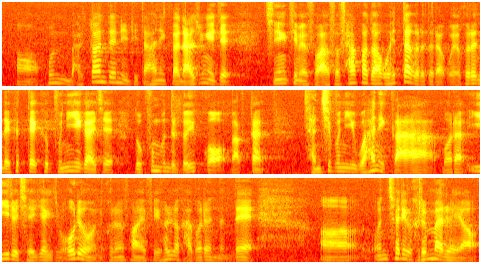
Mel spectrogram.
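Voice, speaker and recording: A man's very fast delivery at a medium pitch, with lively intonation. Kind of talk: church lecture to teachers.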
